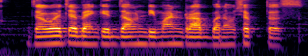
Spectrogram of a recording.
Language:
Marathi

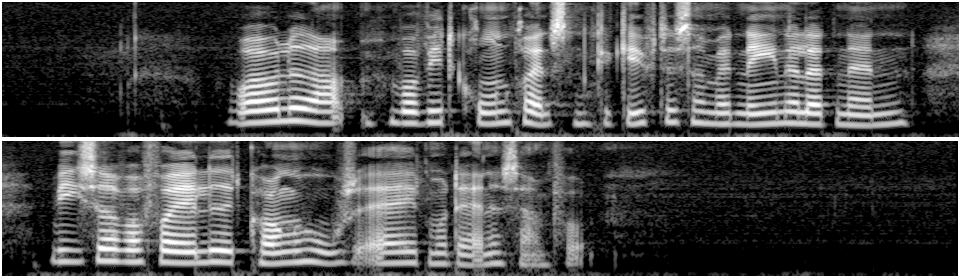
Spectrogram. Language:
Danish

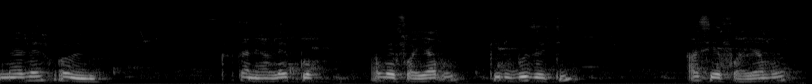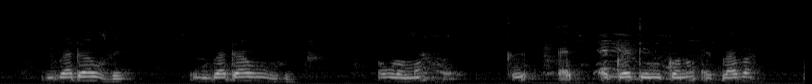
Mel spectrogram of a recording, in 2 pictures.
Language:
Ikposo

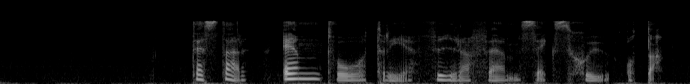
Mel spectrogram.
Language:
Swedish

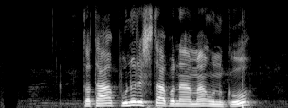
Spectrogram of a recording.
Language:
Nepali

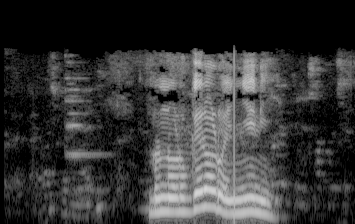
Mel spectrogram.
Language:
Ganda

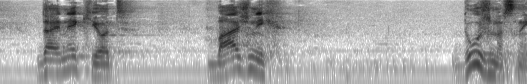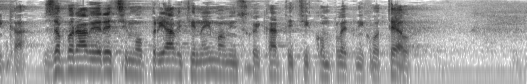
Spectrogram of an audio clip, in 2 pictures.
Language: Croatian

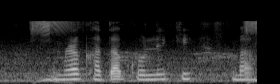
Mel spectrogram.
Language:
Bhojpuri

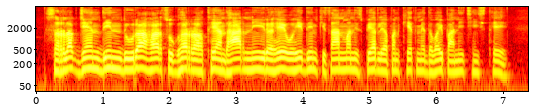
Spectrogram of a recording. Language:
Chhattisgarhi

